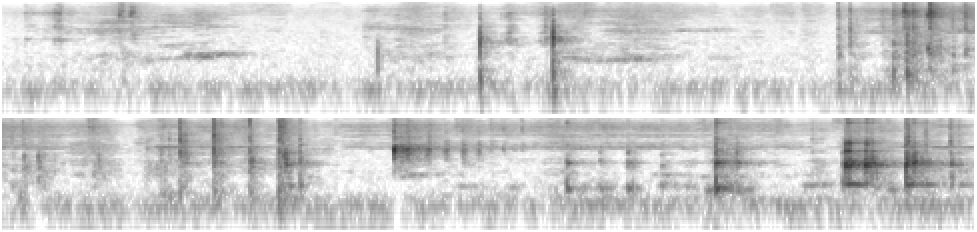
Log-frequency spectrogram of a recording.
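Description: Small hard objects being handled and set down on a tabletop: a few scattered clicks, then from about four seconds in a busy run of clicks and light metallic clinks, loudest near the end.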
